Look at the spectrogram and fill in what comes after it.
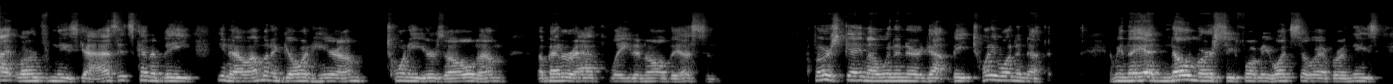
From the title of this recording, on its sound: Live Community Call Q&A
